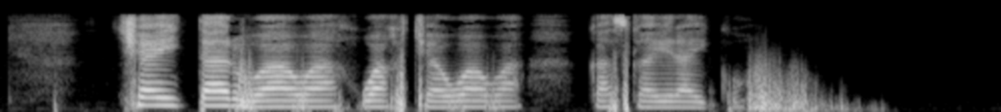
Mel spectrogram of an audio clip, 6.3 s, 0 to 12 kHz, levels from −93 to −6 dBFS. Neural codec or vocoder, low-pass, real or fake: none; 7.2 kHz; real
